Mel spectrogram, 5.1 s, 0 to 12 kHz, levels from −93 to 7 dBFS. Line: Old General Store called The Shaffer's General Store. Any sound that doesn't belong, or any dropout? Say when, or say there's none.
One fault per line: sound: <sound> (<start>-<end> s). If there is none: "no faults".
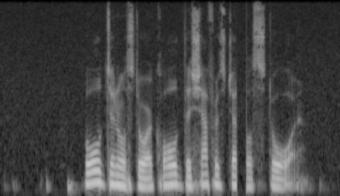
sound: dropout (3.6-3.7 s)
